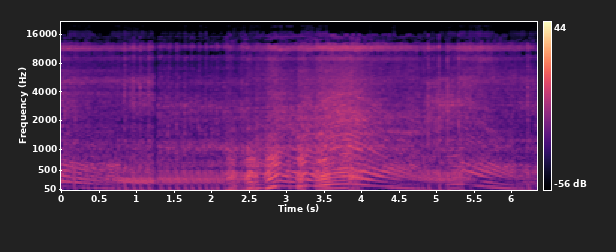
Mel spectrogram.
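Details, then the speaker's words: Chainsaw cutting underbrush and punky cedar: revs rise and fall through the cut with a rattly chatter over the engine note; the chain was found really loose and chattering, then tightened. "I don't know why the chain is so loose. Weird. Really loose. Could hear it chattering away on there."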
